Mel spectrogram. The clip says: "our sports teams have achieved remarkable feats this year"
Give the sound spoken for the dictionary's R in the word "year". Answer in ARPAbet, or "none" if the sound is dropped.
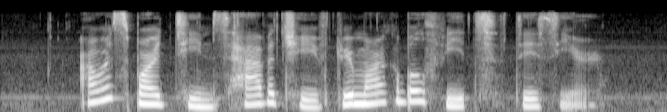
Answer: R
